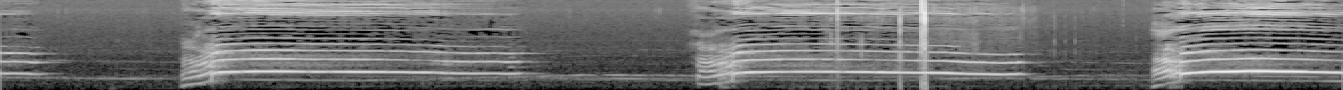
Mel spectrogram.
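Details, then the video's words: Small pet Yorkshire Terrier howling in answer to the tornado warning siren tested on the first of each month: three long, steady, tonal howls of about two and a half seconds each. Each starts with a quick upward slide and then holds its pitch. "Yorkie Hershey singing the Tornado song"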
